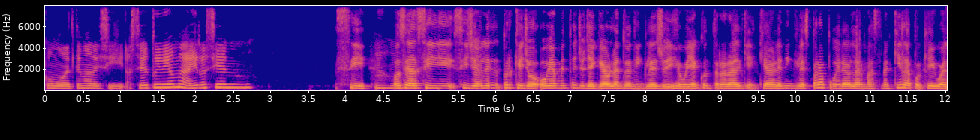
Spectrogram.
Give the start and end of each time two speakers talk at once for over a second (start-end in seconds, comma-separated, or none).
none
